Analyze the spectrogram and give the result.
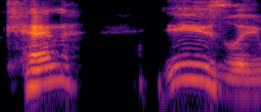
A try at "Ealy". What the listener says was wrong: It's pronounced Ealy. It's Ealy. A lot of people pronounce it Eli, but it's pronounced Ealy.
